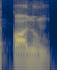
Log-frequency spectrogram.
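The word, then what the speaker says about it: column: जैसे कॉलम, कॉलम में एम के बाद एन आया है, तो जब भी एम के बाद यदि एन आता है तो उस एन का उच्चारण नहीं करना है।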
